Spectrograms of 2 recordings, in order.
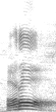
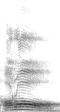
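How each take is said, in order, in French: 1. Le « ra » se prononce sans arrondir les lèvres. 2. Le « ra » se prononce avec les lèvres arrondies. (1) "Tout est au niveau de la euh, de aqsa al-lisan" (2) "C'est pas ra, ra. C'est faux"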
